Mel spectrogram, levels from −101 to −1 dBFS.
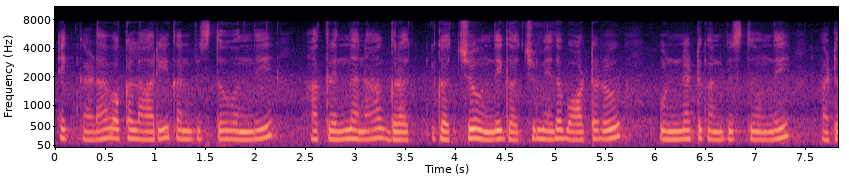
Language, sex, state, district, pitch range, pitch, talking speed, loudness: Telugu, female, Andhra Pradesh, Anantapur, 190-210 Hz, 195 Hz, 120 wpm, -26 LUFS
